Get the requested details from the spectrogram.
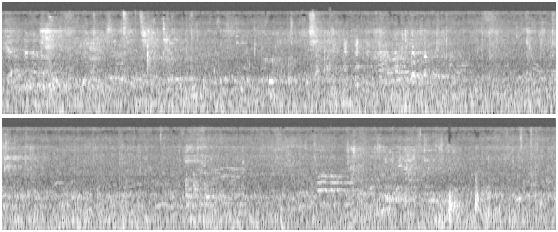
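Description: A man speaks quietly, far off in a large echoing hall.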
